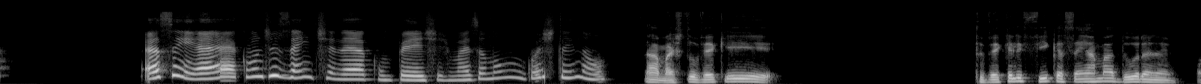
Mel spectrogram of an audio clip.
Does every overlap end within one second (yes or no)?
yes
